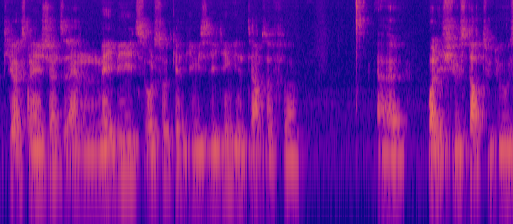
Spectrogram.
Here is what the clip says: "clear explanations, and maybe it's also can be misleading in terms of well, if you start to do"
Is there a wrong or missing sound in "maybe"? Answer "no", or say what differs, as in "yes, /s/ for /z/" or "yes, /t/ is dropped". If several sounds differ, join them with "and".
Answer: no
